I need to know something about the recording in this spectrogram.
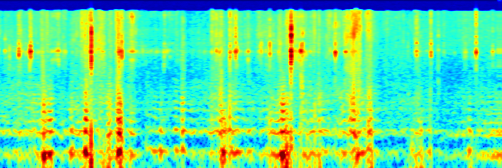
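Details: Persistent low drone of very aggressive honey bees, humming steadily with repeated taps and bumps of insects striking nearby, the volume wavering without pause.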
